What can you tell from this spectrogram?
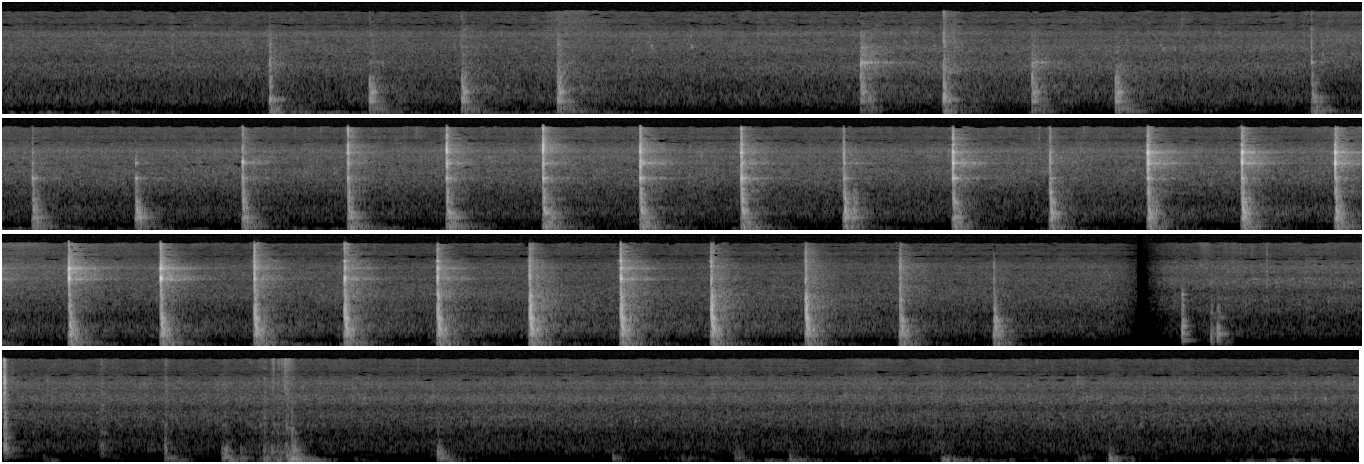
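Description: A steady series of blows on wood, about two a second, growing louder toward the middle and stopping just before twenty seconds in, with a few scattered, quieter knocks after.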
